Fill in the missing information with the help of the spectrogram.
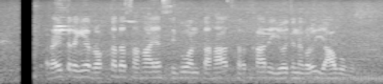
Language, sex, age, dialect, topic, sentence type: Kannada, male, 31-35, Central, agriculture, question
